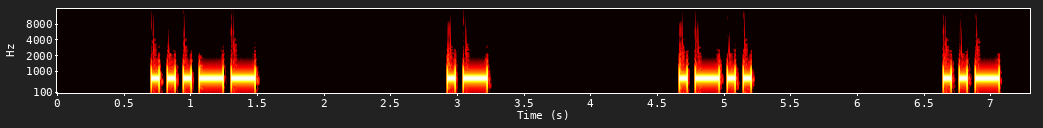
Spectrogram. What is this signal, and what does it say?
Morse code, heard as a keyed tone, about 20 wpm, spaced as for 5 wpm, 700 Hz. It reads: 3ALU
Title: USA Call Signs - 6 Characters - 8x Character Spacing - 20wpm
